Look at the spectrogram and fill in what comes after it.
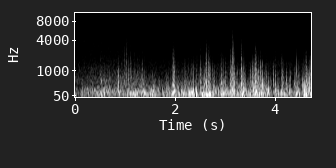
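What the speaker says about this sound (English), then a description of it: "Damn, is it windy." Strong gusts buffet the microphone in a continuous low rumble in Biggar, Saskatchewan, loud and close, with no voices.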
